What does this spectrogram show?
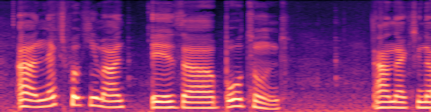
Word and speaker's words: Boltund: Boltund. Yes. Well, it depends. I don't know the origin of the name. Yes. Bolt. Hound. No, it's like Hound. Dachshund. It's Hound. It's a Hound.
